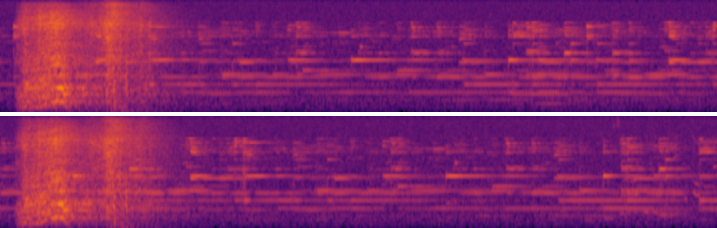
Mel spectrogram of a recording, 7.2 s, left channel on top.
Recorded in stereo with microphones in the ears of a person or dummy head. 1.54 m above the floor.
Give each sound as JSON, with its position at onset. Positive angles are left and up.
{"t": 0.1, "sound": "a zipper", "side_deg": 0, "distance_m": 0.9}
